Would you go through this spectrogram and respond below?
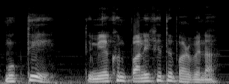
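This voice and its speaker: An actor playing a patient, reassuring young doctor in a Bengali audio story. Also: male voice, mid-range voice, animated, brisk, darkish tone. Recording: music under the voice.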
